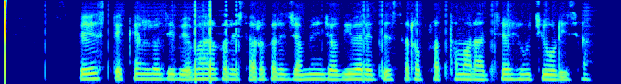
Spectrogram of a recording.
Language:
Odia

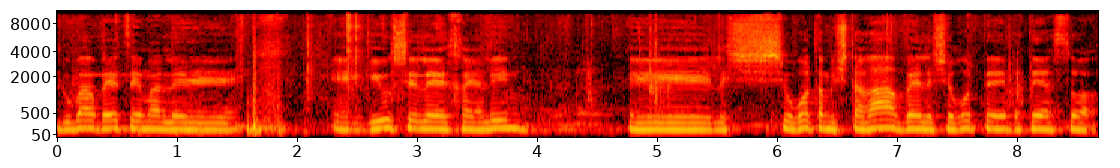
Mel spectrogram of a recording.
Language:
Hebrew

